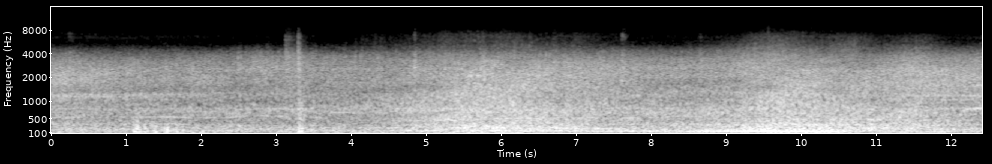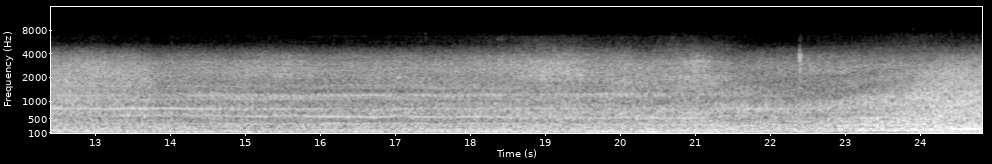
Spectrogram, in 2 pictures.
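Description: Hydraulics whine as an excavator arm swings.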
